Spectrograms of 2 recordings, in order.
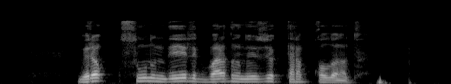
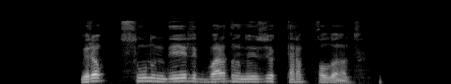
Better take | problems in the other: first | noise reduction (neural mask model RNNoise)

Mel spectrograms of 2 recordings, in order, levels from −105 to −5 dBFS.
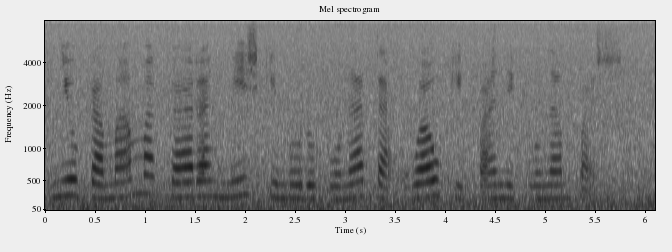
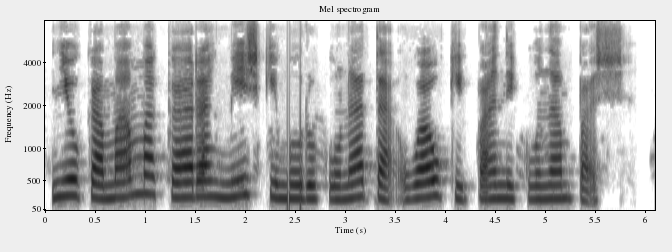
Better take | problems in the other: second | background sound (Water); 3 dB below the speech

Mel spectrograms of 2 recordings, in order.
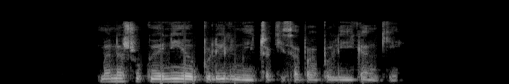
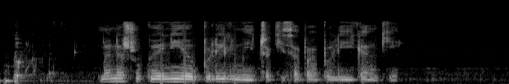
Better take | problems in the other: first | background sound (Bathtub (filling or washing) / Sink (filling or washing)); 16 dB below the speech

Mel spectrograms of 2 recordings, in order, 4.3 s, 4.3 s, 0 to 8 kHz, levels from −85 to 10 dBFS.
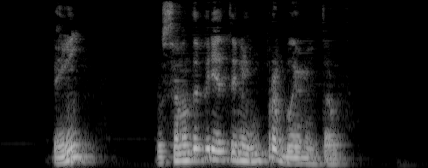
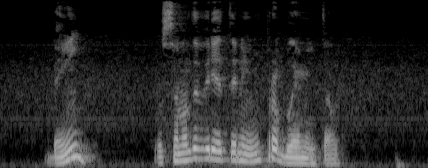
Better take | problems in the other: second | noise reduction (neural mask model DeepFilterNet 3)

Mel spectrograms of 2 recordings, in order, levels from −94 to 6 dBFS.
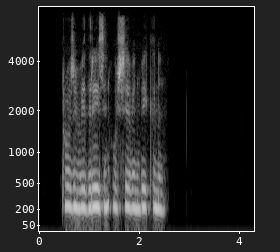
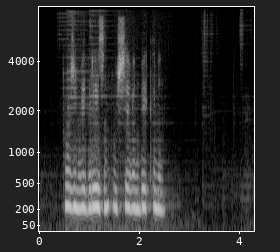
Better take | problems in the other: first | noise reduction (neural separator model SepFormer DNS4)

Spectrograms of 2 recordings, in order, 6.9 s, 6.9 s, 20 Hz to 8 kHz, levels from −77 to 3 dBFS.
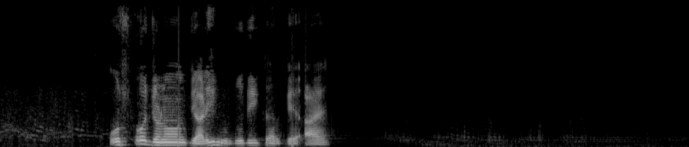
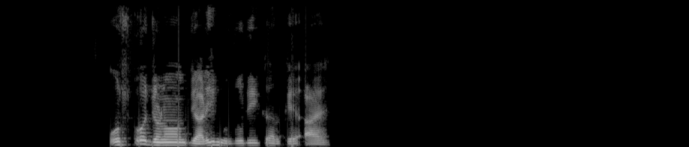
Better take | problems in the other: second | noise reduction (neural separator model SepFormer DNS4)

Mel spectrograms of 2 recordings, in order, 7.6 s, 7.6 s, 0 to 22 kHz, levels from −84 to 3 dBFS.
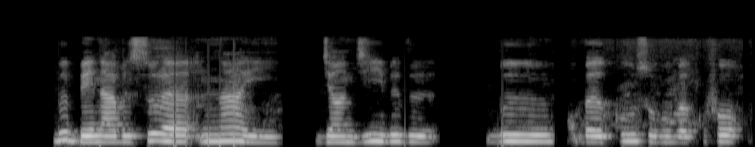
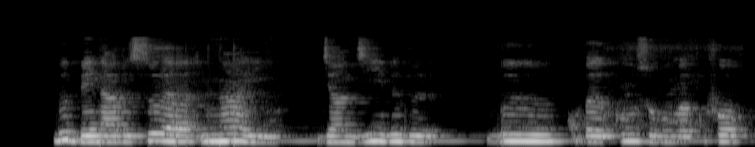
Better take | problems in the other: first | room echo; dies away in 0.5 s

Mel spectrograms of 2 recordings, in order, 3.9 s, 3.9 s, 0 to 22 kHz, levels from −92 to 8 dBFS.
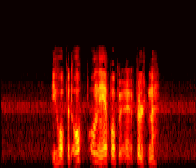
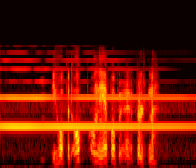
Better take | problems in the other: first | background sound (Wind instrument, woodwind instrument); 2 dB above the speech

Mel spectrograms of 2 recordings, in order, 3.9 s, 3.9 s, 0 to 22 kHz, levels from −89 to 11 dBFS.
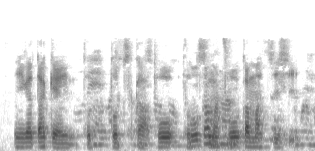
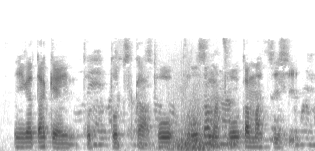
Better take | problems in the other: first | background sound (Fire); 8 dB below the speech

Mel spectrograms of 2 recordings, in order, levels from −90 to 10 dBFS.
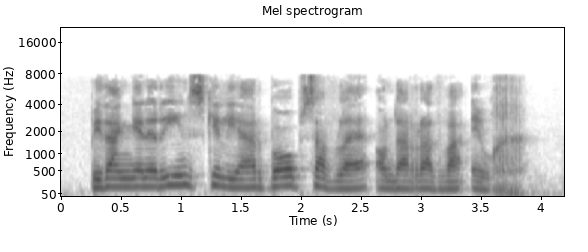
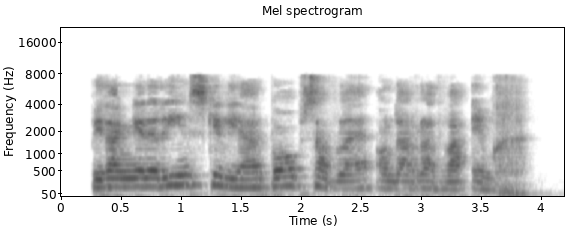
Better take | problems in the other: first | noise reduction (neural mask model DeepFilterNet 3)

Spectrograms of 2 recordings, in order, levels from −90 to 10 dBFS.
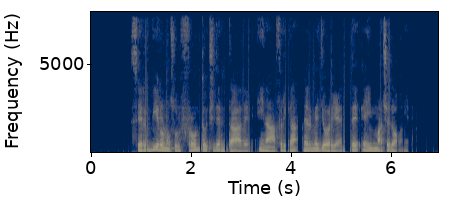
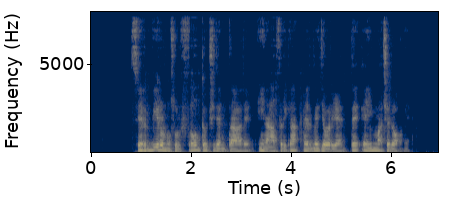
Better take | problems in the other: first | noise reduction (neural mask model DeepFilterNet 3)

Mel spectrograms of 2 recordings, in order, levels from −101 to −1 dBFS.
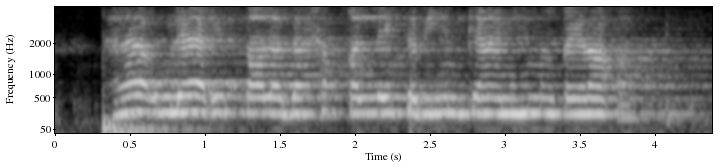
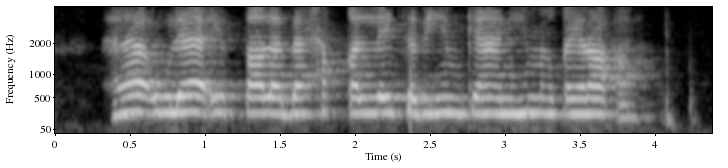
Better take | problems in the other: second | background sound (Bass drum); 19 dB below the speech // room echo; dies away in 1.7 s

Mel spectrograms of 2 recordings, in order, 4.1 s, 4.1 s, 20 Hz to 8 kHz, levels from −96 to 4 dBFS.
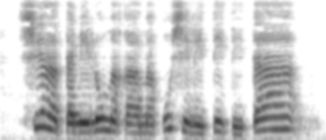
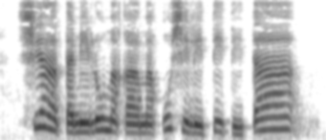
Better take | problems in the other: second | room echo; dies away in 0.2 s

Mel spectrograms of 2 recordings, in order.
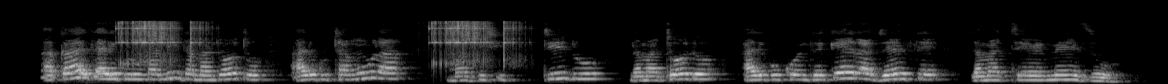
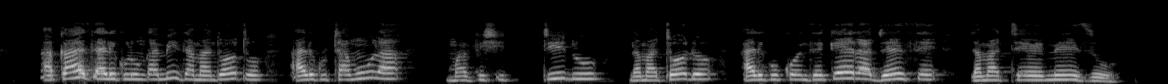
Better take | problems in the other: second | background sound (Coin (dropping) / Glass); 7 dB below the speech // room echo; dies away in 0.3 s

